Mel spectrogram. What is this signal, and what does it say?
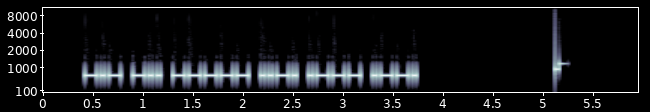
Morse code, heard as a keyed tone, about 30 wpm, 700 Hz. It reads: KD0FJP
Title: USA Call Signs - 6 Characters - 2x Character Spacing - 30wpm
